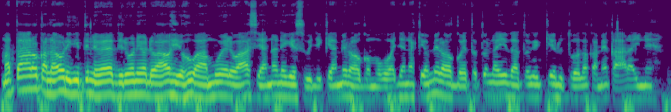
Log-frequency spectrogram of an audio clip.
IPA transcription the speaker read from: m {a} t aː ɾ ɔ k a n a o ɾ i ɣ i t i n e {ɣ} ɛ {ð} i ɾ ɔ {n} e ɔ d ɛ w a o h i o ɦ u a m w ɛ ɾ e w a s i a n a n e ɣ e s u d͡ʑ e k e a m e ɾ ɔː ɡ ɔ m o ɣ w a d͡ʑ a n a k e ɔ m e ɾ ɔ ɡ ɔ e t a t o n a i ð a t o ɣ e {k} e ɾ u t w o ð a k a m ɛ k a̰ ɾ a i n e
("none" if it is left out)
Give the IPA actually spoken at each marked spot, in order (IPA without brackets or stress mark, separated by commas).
a, w, ð, n, k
